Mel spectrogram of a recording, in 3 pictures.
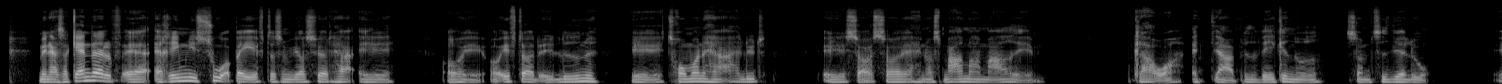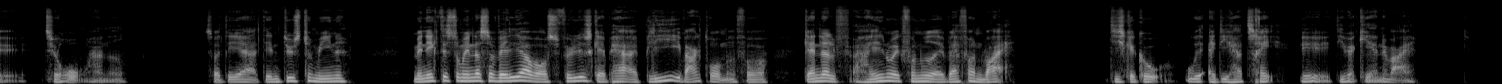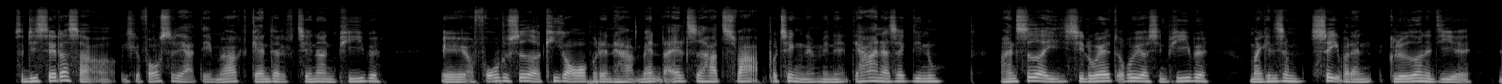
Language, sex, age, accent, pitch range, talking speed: Danish, male, 20-39, native, 120-145 Hz, 190 wpm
